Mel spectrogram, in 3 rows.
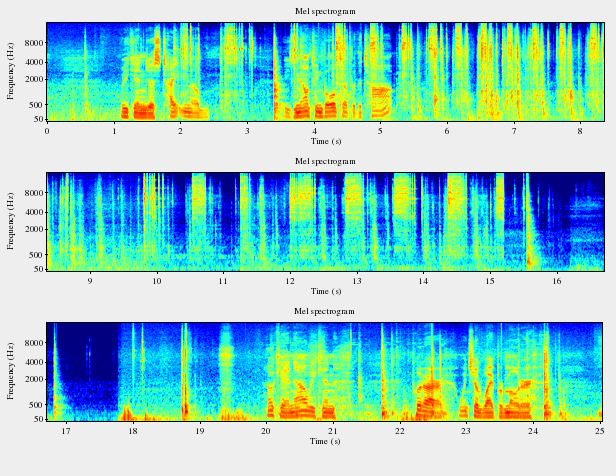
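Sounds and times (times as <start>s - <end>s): ratchet wrench clicking: 1.9s - 15.7s.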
